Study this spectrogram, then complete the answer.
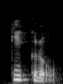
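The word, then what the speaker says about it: Cicero: کچھ ریفرنسز ہیں اور وہ ہیں ایک تو یہ ہے کہ سیسرو واز undoubtedly the greatest Roman orator. Philosopher تھا. رالسٹن insisted that this name should be pronounced as کیکرو.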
